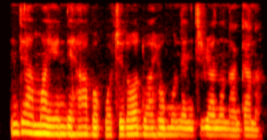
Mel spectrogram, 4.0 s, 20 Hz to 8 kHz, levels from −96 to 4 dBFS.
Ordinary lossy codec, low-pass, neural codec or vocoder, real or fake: none; 7.2 kHz; vocoder, 44.1 kHz, 128 mel bands every 256 samples, BigVGAN v2; fake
